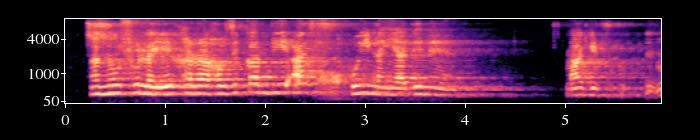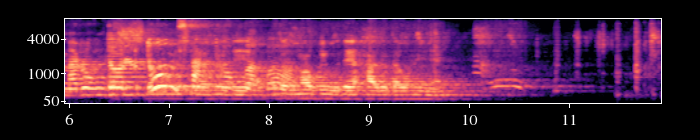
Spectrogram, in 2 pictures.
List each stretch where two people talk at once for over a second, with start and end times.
6.4-8.1

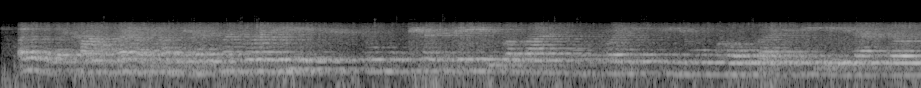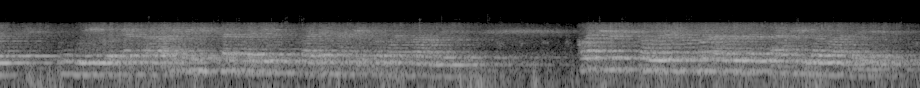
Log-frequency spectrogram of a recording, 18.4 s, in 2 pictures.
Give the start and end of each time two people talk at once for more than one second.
0.8-2.0

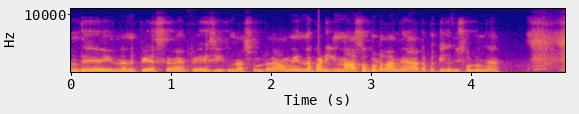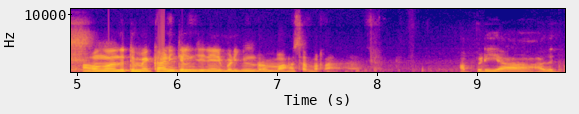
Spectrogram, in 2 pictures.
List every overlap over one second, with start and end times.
none

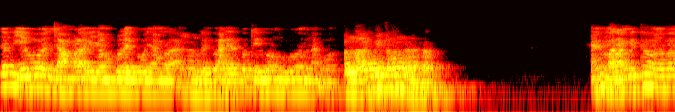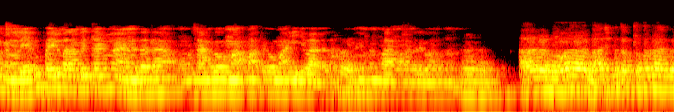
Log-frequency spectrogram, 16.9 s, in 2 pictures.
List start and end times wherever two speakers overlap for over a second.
none

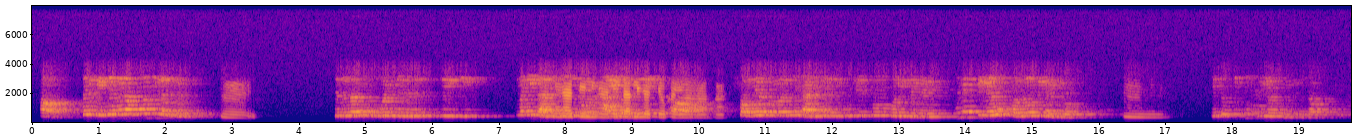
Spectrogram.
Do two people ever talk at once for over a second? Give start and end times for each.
7.8-9.2

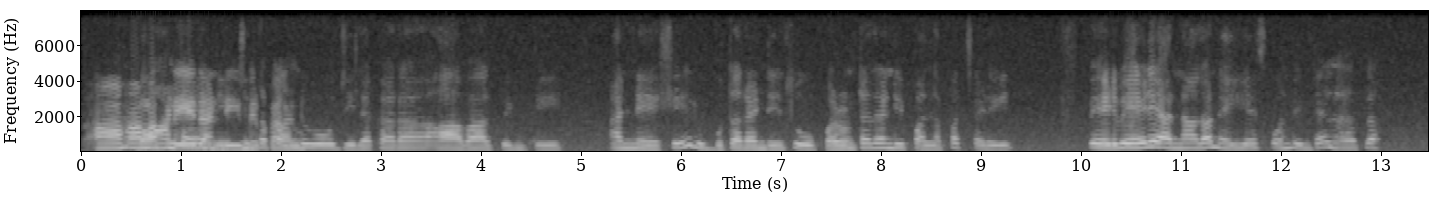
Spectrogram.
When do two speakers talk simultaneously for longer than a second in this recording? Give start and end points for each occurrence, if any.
0.6-2.2

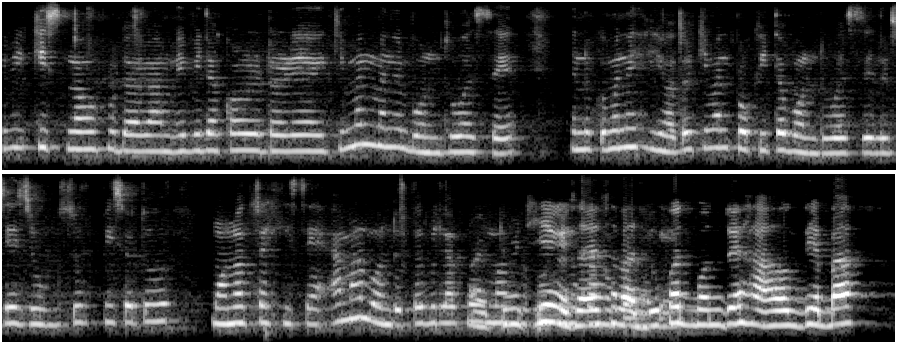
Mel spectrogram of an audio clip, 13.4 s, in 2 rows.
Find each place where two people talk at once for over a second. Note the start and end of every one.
10.2-11.7

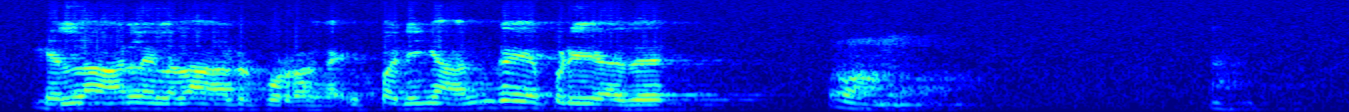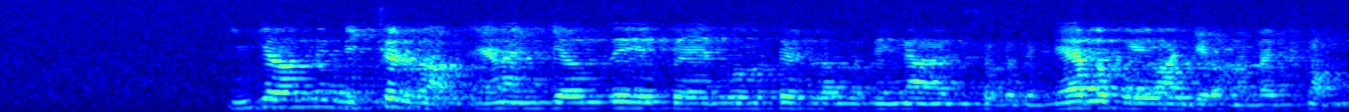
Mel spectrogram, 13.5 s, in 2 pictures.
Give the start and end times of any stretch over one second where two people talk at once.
none

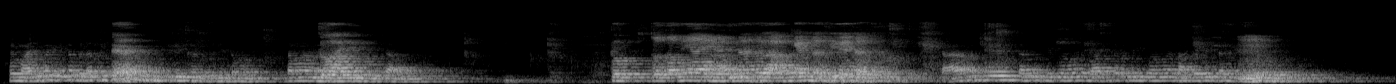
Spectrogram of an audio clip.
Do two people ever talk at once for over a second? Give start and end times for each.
7.0-8.6

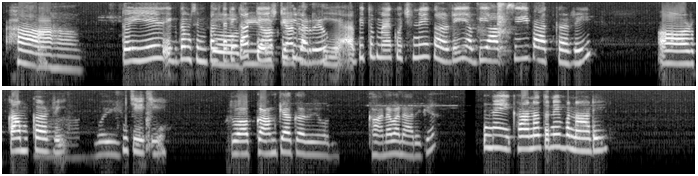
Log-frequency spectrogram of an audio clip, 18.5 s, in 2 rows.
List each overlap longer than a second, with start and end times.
3.1-4.4

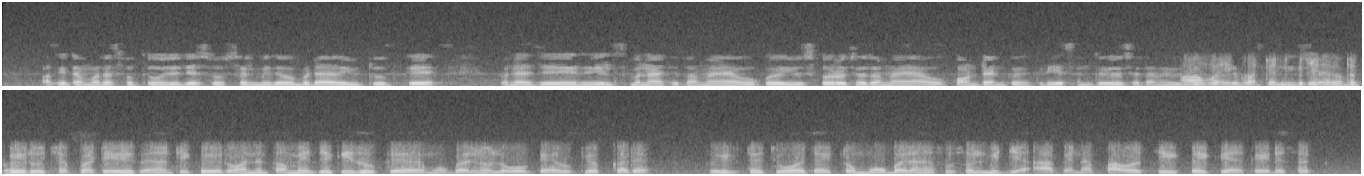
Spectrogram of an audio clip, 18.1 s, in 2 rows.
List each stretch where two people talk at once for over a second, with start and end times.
7.9-9.2

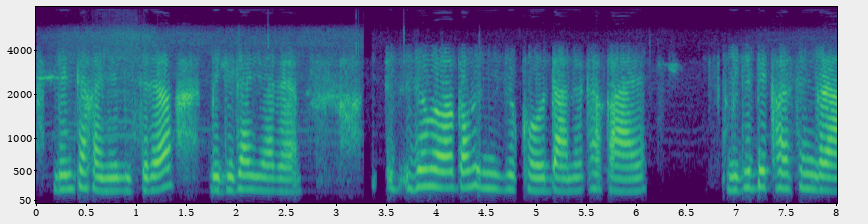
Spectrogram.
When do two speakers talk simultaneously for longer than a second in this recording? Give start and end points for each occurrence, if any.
none

